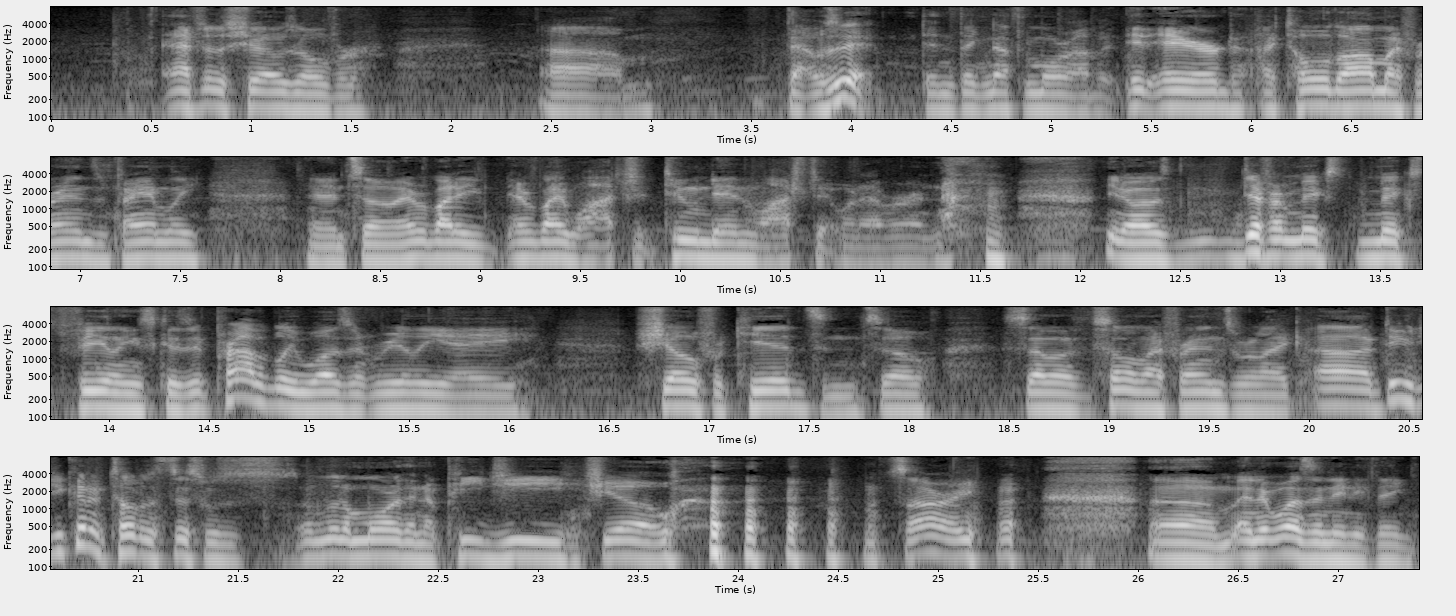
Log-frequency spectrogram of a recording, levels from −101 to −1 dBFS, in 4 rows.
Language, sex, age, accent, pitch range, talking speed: English, male, 20-39, American, 115-140 Hz, 185 wpm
